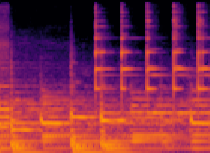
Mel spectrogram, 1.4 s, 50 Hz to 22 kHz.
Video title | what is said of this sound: BAKSO PIKULAN NIKMAT SELRA RAKYAT - SECRET STORY (29/01/26) | Dipukul ya. Oh, iya. Tuh, suaranya jadi nyaring.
